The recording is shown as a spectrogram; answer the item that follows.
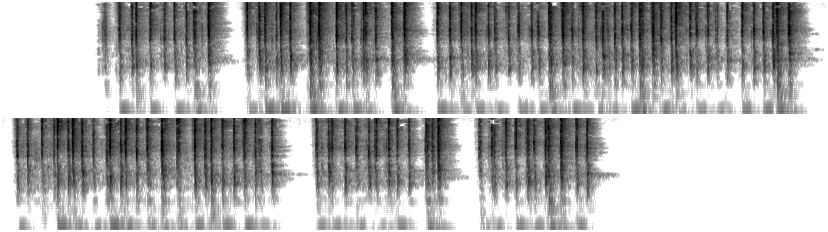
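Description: Rapid computer-keyboard typing sound effect, in about six runs of one to three seconds with short breaks between them. It accompanies text being typed out on screen and stops about a second before the end.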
